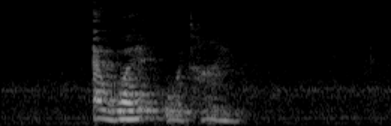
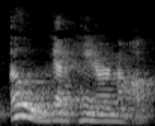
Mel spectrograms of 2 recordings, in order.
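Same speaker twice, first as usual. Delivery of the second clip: usual speaking voice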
